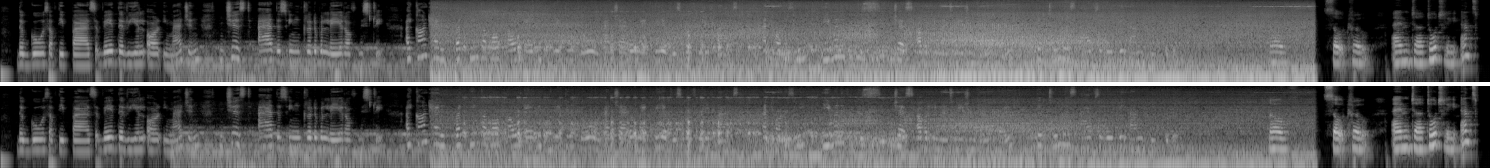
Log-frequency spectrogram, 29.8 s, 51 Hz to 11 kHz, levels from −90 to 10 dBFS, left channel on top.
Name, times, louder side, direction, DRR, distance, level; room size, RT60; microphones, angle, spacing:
voice 1, 0.3-4.9 5.1-7.6 8.1-14.7 15.0-16.2 16.4-20.3 20.7-23.6, left 2 dB, 30° left, 0.7 m, -34 dB
sound 1, 3.4-21.2, right 1 dB, 45° right, 1.0 m, -39 dB
sound 2, 8.6-26.3, left 8 dB, 90° left, 0.3 m, -28 dB
sound 3, 9.2-18.2, equal, 15° right, 0.8 m, -33 dB
voice 2, 25.4-26.0 26.5-27.4 27.8-29.6, right 3 dB, 70° right, 0.5 m, -28 dB
2.8 x 2.2 x 4.1 m
head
